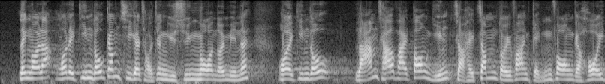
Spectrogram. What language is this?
Cantonese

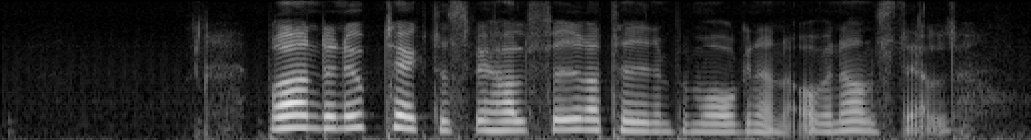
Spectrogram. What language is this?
Swedish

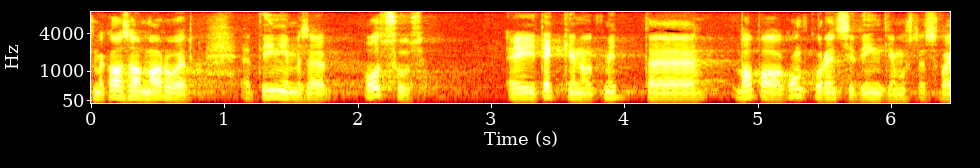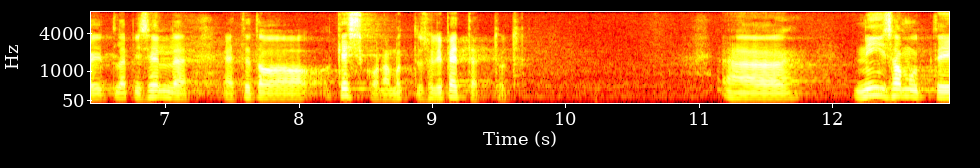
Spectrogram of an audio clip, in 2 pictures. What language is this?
Estonian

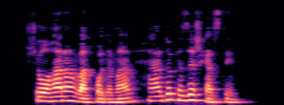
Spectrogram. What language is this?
Persian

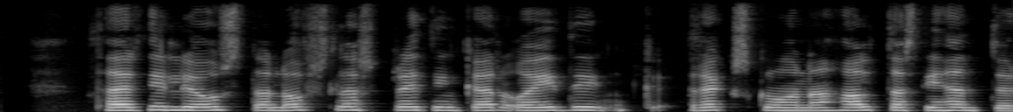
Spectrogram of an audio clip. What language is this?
Icelandic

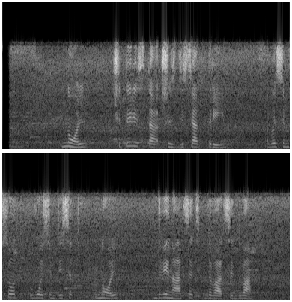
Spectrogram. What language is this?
Russian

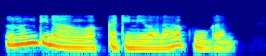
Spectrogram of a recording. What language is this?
Bagirmi Fulfulde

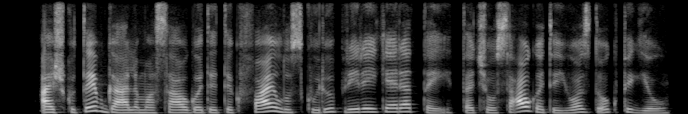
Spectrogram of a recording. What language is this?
Lithuanian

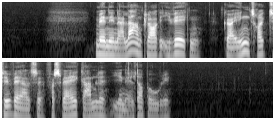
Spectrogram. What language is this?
Danish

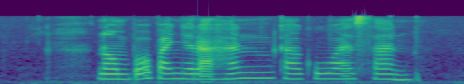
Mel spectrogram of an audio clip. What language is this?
Javanese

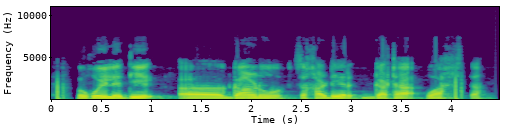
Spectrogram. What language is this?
Pashto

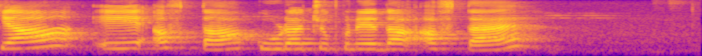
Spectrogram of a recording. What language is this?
Dogri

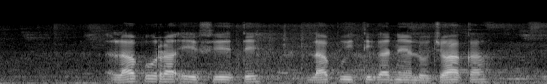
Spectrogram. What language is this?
Tswana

